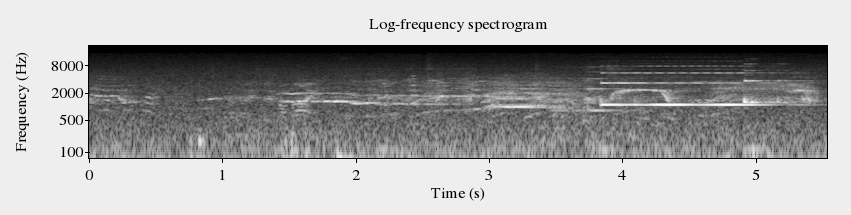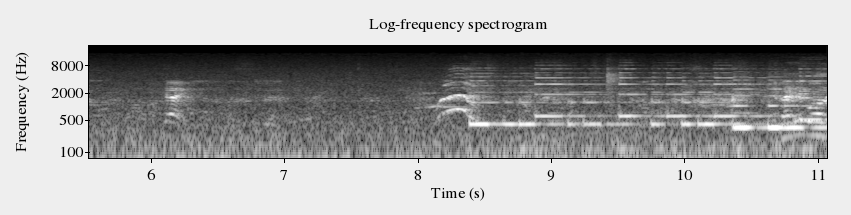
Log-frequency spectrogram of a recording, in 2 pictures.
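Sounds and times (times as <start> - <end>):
synthesizer notes: 8.4 - 11.0.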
